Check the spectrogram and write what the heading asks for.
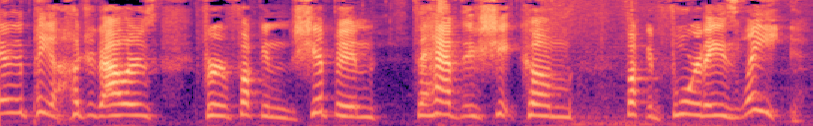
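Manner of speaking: ordinary talk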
